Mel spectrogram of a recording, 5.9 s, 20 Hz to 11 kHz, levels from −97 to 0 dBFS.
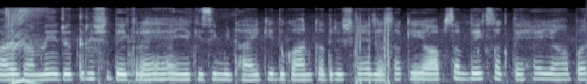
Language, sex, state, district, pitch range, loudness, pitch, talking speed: Hindi, female, Punjab, Kapurthala, 205-220 Hz, -19 LUFS, 210 Hz, 235 wpm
